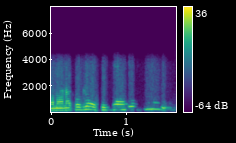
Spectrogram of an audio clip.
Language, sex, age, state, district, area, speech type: Santali, male, 45-60, Odisha, Mayurbhanj, rural, conversation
